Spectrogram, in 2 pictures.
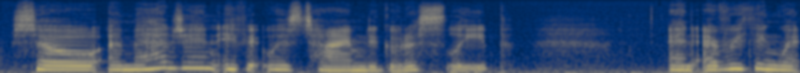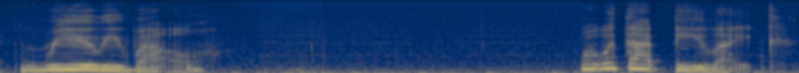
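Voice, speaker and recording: A woman speaking softly and gently, at times breathy, in an unhurried, reassuring one-sided ASMR roleplay as a calming practitioner. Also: mid-range voice, dry recording. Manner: soothing, reassuring, unhurried, asking gentle questions. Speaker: audio roleplay performer playing a thought-calming practitioner.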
